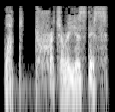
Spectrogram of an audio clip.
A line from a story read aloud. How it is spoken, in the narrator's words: Drem sputtered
